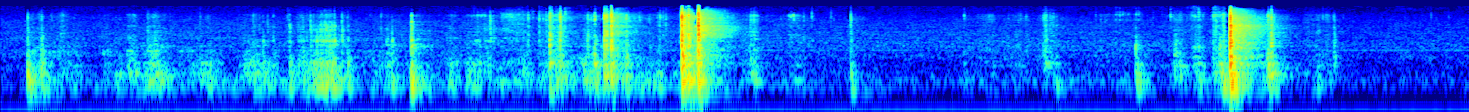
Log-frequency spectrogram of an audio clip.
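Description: Handling noise: a camera brushing, scraping and knocking against the diorama's walls as it is moved through them, with two sharper knocks, one about three and a half seconds in and one about six seconds in.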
